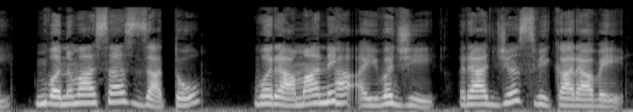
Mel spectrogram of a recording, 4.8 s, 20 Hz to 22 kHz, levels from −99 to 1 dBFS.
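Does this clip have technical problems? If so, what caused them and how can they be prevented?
Yes. Damaged data in a compressed stream breaks the speech twice, at 0.30–0.35 s and 2.47–2.52 s. Each is a 44 ms glitch where corrupted frames are misread and the decoder loses sync before locking back on. A spectrogram shows each as a brief disruption, and the waveform shows an abrupt discontinuity. Verifying checksums during storage and transfer, and re-fetching any file or stream segment that fails, prevents it.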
